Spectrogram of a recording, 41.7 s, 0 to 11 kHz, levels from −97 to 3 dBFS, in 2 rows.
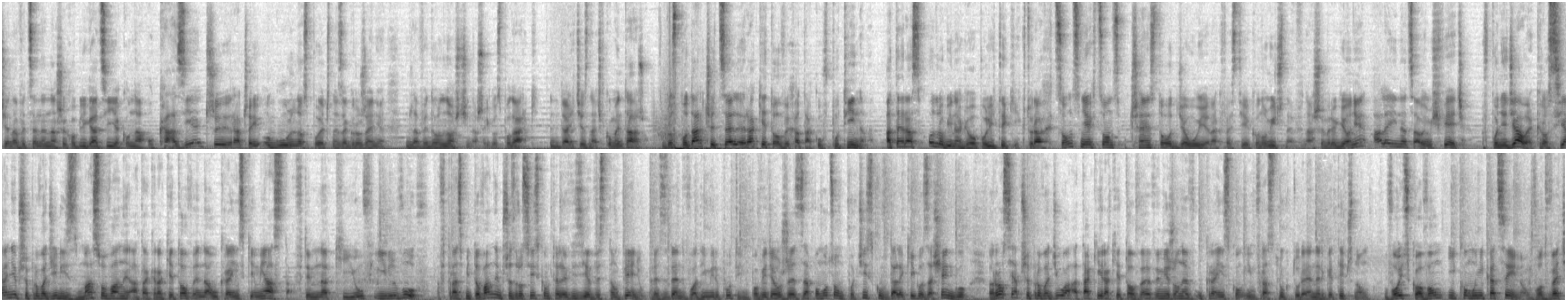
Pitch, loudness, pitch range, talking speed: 150 Hz, -22 LUFS, 130-175 Hz, 130 wpm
